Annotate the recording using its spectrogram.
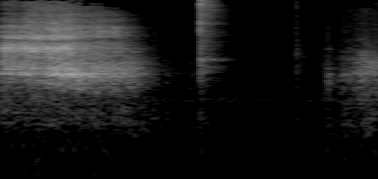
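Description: Small magnetic balls clattering together for about a second as they snap into a chain, then one sharp click of a ball snapping on.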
